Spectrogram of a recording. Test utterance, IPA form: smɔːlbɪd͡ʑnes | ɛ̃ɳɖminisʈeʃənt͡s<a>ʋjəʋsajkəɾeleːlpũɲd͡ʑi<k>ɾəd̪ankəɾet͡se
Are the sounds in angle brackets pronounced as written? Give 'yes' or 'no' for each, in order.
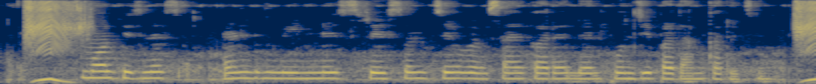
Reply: no, no

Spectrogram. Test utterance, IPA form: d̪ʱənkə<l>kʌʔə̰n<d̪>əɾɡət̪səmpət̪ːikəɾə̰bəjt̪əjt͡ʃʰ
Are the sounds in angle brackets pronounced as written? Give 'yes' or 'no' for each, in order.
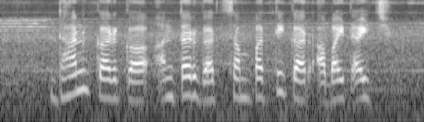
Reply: no, no

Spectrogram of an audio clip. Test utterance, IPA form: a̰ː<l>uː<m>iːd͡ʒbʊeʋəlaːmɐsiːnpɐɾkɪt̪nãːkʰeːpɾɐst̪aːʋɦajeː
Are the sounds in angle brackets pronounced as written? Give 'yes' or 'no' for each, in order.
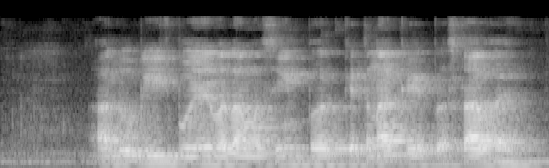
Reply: yes, no

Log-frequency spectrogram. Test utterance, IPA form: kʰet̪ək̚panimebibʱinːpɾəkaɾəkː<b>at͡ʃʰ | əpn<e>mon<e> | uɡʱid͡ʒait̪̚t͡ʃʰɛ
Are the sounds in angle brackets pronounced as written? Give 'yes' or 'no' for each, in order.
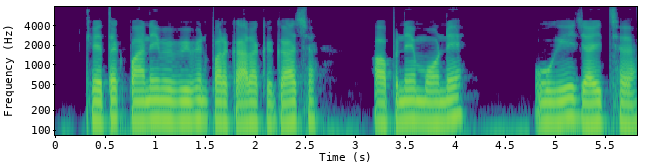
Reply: no, yes, yes

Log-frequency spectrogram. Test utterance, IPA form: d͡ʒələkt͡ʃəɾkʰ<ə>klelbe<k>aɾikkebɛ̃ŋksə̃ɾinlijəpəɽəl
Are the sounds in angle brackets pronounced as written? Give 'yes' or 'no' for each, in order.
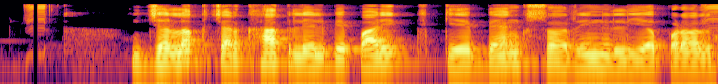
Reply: no, no

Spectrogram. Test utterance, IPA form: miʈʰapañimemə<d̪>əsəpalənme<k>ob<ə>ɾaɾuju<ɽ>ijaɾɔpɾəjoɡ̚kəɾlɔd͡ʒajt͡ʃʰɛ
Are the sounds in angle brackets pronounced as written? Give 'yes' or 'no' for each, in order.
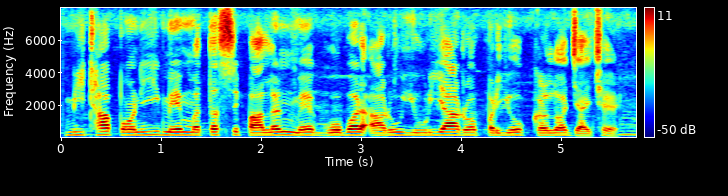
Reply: no, no, yes, yes

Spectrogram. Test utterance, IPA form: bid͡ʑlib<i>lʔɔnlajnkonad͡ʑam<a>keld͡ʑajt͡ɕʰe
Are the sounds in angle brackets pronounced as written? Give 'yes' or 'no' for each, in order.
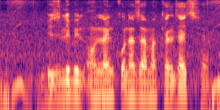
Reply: yes, yes

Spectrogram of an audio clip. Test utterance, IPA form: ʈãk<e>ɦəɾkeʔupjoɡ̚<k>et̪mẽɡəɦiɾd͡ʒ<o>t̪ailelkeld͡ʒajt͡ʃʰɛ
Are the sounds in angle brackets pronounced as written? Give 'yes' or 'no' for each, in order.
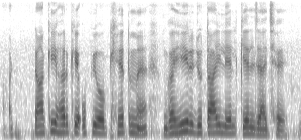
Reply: no, no, no

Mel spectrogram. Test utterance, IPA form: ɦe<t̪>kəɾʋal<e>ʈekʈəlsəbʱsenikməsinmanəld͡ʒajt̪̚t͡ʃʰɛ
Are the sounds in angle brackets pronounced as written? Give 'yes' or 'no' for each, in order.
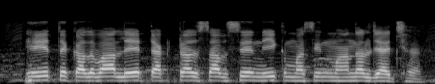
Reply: yes, yes

